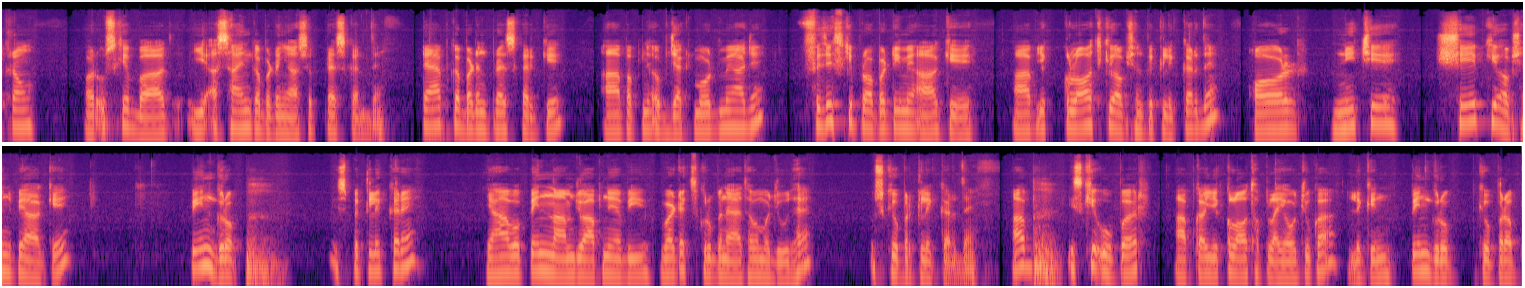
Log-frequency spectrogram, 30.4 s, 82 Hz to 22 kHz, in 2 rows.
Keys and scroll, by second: 0.7 Return, 4.4 Tab.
